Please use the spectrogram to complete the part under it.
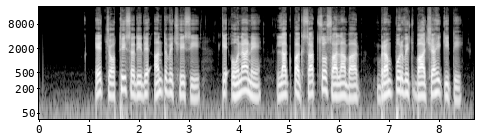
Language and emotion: Punjabi, neutral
